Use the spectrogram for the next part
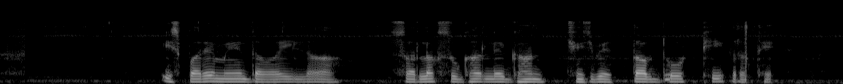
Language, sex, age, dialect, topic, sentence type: Chhattisgarhi, male, 56-60, Northern/Bhandar, agriculture, statement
